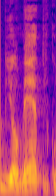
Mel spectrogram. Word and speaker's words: biométrico: Biométrico tem como sílaba tônica a antepenúltima, por isso uma proparoxítona.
